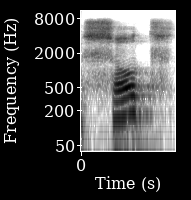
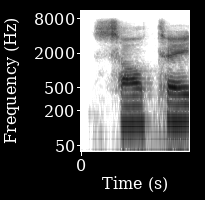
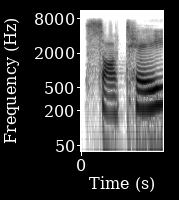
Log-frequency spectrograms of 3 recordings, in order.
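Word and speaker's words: sauté: you can see so you pronounce the second syllable saute saute the mushrooms good can everyone please repeat after me saute the mushrooms so if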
